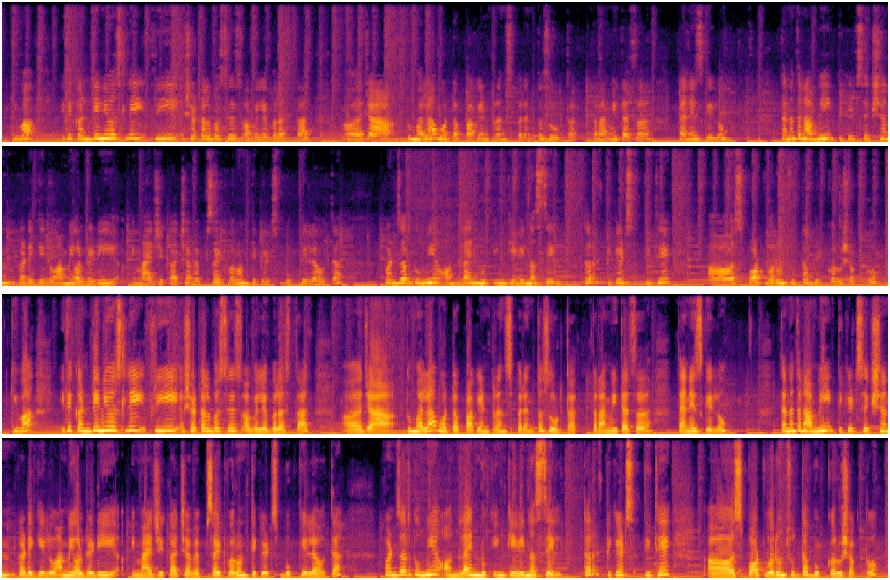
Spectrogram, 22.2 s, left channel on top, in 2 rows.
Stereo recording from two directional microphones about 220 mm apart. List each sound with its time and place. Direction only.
0.2 s a woman's voice: 45° right (ahead or behind)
